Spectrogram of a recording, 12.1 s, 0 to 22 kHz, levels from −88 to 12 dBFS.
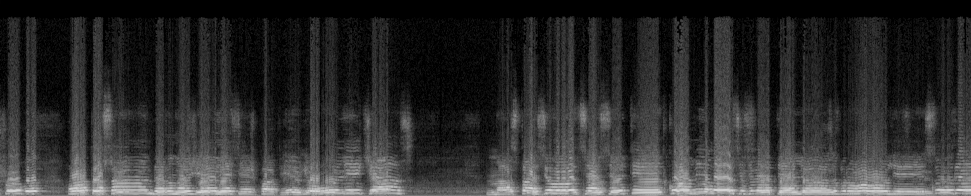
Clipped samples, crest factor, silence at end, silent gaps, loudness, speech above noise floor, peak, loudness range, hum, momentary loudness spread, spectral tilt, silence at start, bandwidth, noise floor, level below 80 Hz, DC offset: under 0.1%; 8 dB; 0 s; none; -11 LUFS; 30 dB; -4 dBFS; 4 LU; none; 6 LU; -4.5 dB/octave; 0.05 s; 14 kHz; -41 dBFS; -42 dBFS; under 0.1%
